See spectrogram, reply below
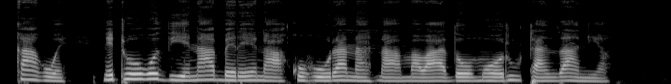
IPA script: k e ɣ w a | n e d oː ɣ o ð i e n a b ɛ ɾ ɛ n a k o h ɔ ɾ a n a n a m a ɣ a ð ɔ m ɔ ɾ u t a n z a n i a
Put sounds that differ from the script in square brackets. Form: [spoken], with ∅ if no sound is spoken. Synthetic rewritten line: k [a] ɣ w [ɛ] | n e [t] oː ɣ o ð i e n a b ɛ ɾ ɛ n a k o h [o] ɾ a n a n a m a [w] a ð ɔ m ɔ ɾ u t a n z a n i a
